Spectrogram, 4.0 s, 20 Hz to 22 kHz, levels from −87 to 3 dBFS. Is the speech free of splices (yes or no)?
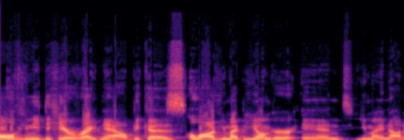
no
